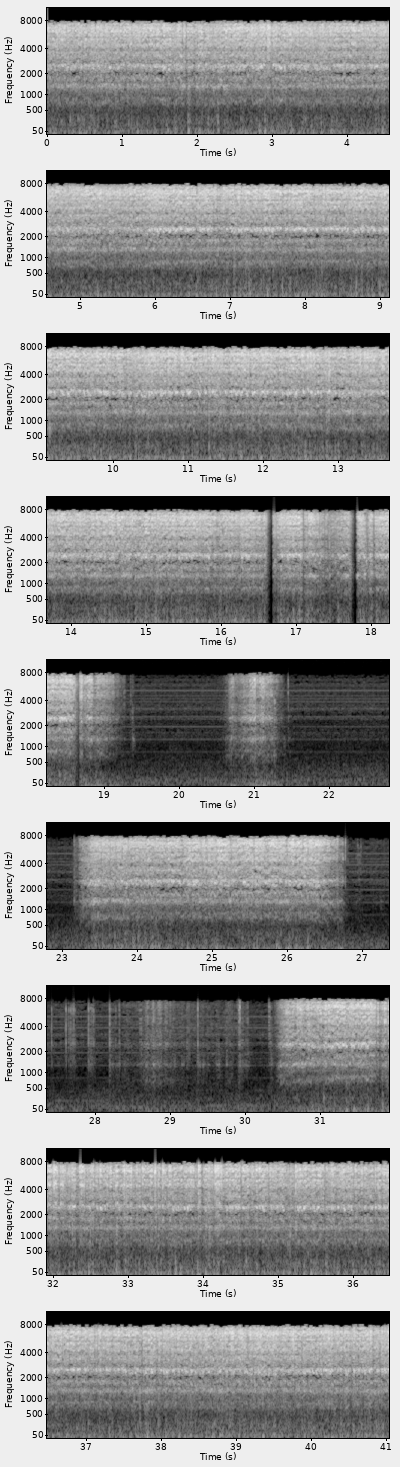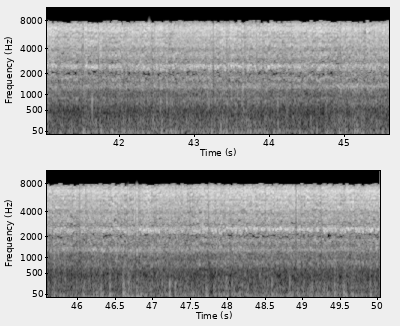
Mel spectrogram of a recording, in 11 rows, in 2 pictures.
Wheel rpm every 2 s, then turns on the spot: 210, 220, 210, 230, 230, 230, 220, 210, 190, 100, 20, 70, 210, 50, 40, 210, 230, 230, 220, 220, 220, 220, 210, 230, 230.
26-28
